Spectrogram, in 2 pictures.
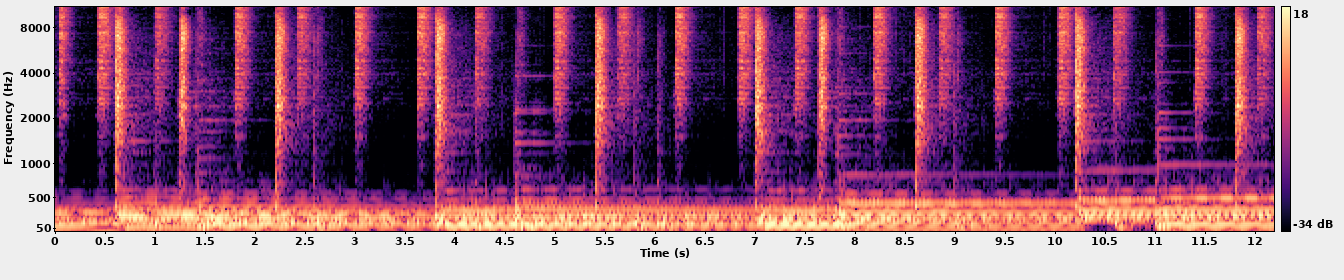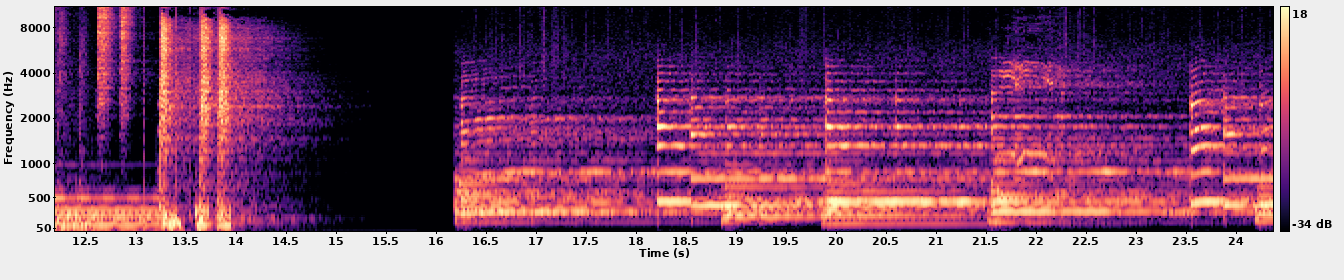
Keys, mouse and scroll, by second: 10.1 scroll down 1, 21.9 ctrl+click.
